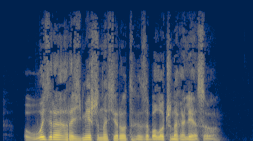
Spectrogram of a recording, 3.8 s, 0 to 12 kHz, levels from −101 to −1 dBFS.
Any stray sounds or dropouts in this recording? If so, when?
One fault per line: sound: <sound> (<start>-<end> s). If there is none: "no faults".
no faults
